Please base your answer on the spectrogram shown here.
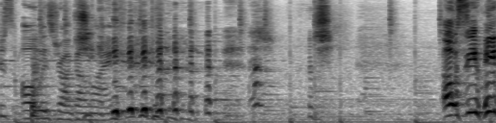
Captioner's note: both laughing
